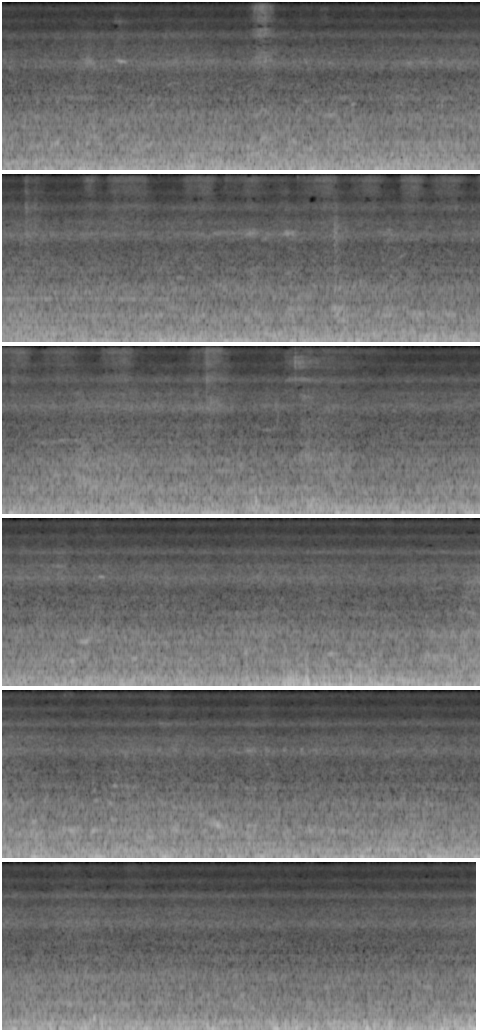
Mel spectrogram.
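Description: Water washes along a ship's hull.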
